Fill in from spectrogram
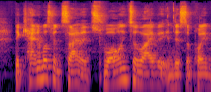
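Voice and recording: The speaker is reading aloud in a natural voice.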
